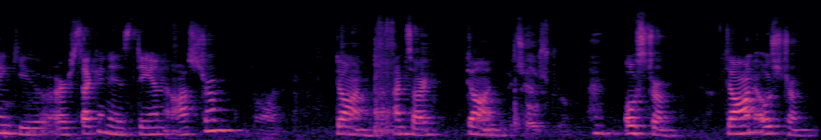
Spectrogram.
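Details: Adult woman speaking in a meeting room; ordinary speech.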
